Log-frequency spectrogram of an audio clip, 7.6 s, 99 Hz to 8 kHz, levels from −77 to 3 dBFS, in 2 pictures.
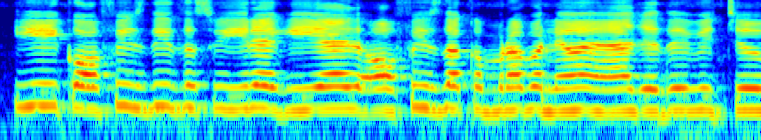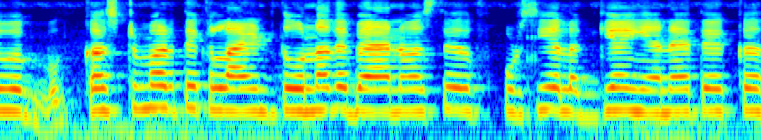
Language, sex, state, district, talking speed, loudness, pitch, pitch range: Punjabi, female, Punjab, Kapurthala, 230 wpm, -14 LUFS, 255 Hz, 245-265 Hz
